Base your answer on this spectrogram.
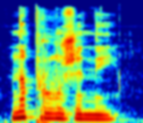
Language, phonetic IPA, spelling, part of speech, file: Ukrainian, [nɐˈpruʒenei̯], напружений, verb / adjective, Uk-напружений.ogg
- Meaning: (verb) passive adjectival past participle of напру́жити pf (naprúžyty); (adjective) tense, strained (nerves, atmosphere, emotional state, etc.)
